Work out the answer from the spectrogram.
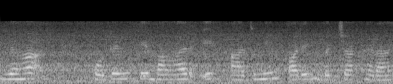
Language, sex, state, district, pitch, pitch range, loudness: Hindi, female, Chhattisgarh, Raigarh, 225 Hz, 210-245 Hz, -16 LUFS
